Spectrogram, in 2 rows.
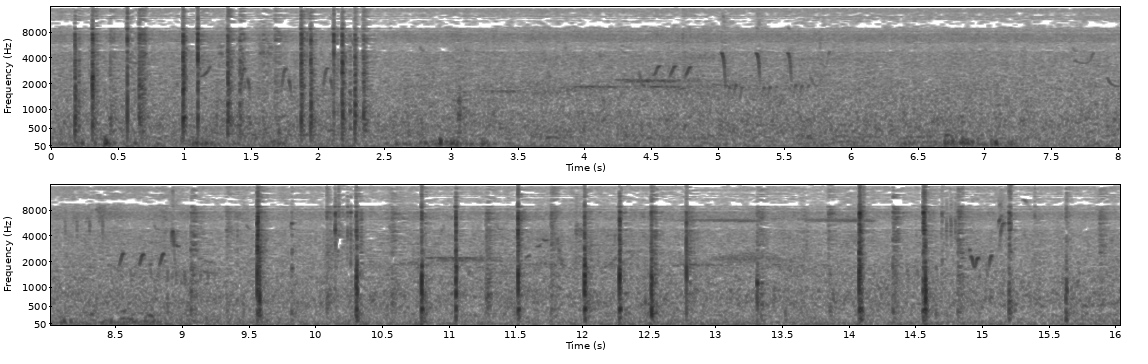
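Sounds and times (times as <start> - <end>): hatchet chopping wood: 0.0 - 2.4, 9.0 - 16.0
stream running: 0.0 - 16.0
bird chirps: 0.4 - 2.4, 3.3 - 6.0, 7.6 - 15.9.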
